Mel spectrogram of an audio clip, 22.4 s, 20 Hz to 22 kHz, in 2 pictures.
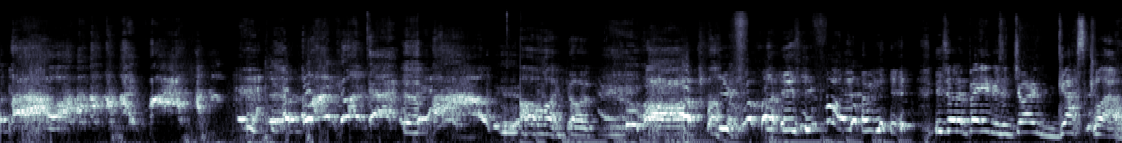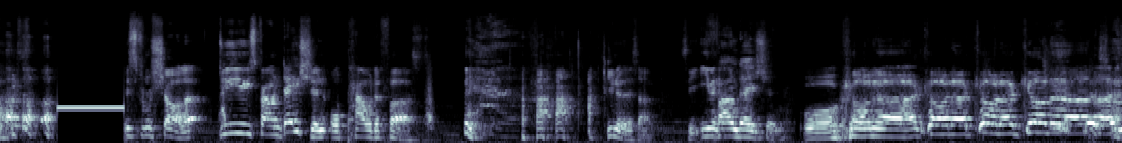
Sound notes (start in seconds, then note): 11.8 beep; 15.9 laughing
